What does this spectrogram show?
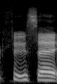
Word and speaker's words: fossa: So saying Foosa is not wrong, even though it looks wrong. So it's basically a dialect thing as to how you want to talk about the species. So Foosa is often also pronounced in the Malagasy way, just because of the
